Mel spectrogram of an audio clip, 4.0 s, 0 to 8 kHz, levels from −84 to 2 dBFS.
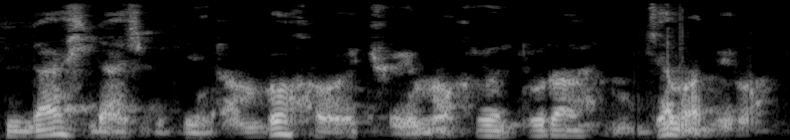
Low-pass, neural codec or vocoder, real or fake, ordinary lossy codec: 7.2 kHz; codec, 16 kHz, 8 kbps, FreqCodec, larger model; fake; AAC, 48 kbps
